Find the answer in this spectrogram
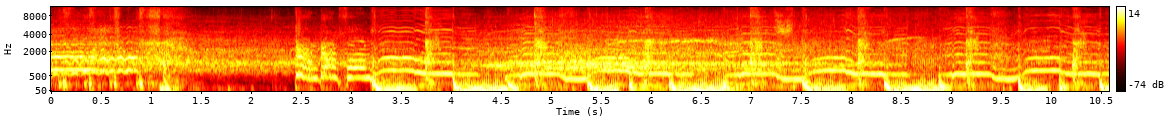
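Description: A four-man vocal beatbox group performing. It opens with a falling vocal glide and has a short quieter stretch. From about three seconds in, a deep mouth kick drum lands about twice a second under a sliding vocal bass line and other vocal effects.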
